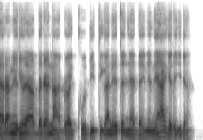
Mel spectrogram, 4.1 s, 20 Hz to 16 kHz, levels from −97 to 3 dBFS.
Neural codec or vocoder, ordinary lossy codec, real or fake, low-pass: codec, 32 kHz, 1.9 kbps, SNAC; none; fake; 14.4 kHz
